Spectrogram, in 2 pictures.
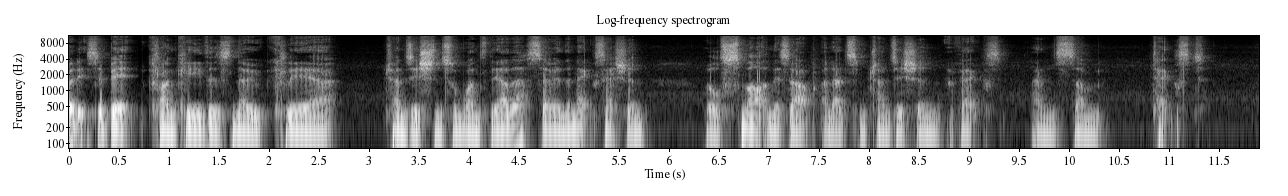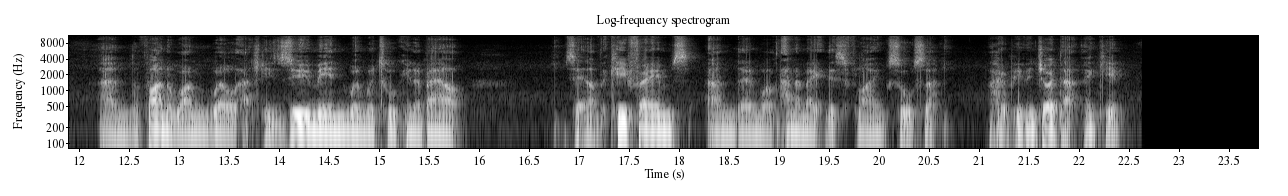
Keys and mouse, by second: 15.5-17.5 drag, 19.8-21.4 drag.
